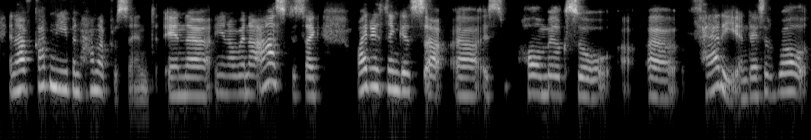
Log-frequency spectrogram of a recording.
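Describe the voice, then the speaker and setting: Presenting a webinar, this East German woman in her forties, an associate professor, speaks with a German accent and a mid-range voice. Her delivery is earnest and warm, peppered with frequent um and uh fillers.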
